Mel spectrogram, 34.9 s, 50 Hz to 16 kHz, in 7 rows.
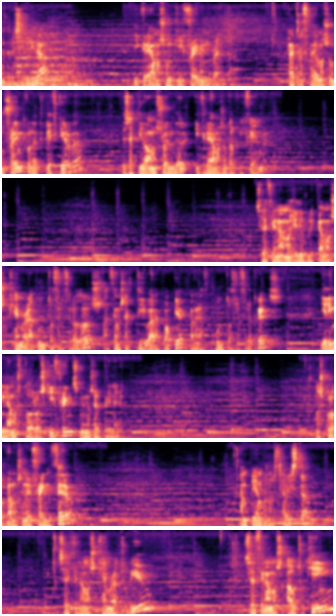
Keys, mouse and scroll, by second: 5.1 Left, 9.5 Right, 10.0 Right, 10.4 Left, 14.4 shift+d, 15.2 ↻, 24.6 Delete, 30.3 n.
